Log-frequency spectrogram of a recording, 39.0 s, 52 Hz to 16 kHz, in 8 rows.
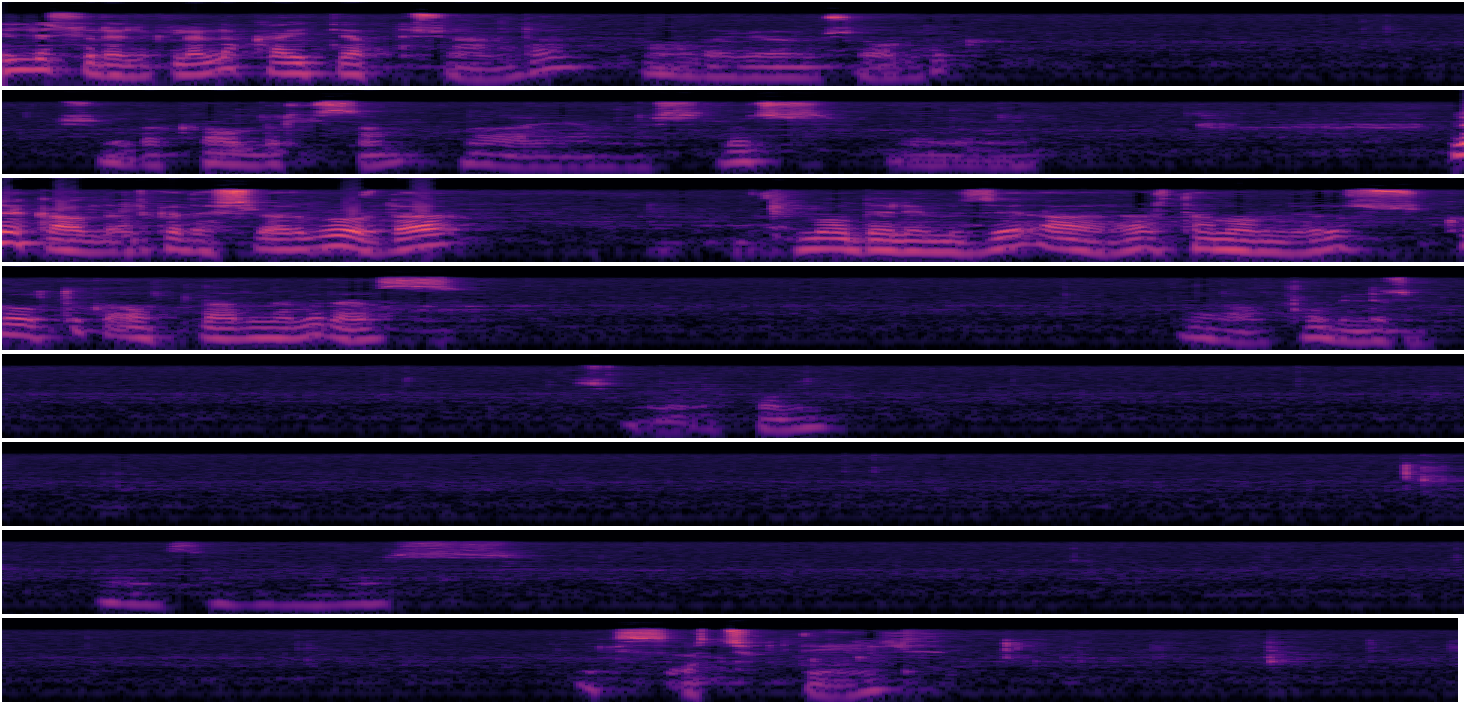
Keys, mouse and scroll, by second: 24.2 scroll up 1, 27.4-38.9 drag.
